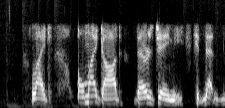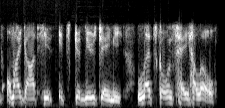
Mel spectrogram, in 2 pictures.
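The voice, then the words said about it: Put-on American accent. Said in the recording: “my American accent”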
